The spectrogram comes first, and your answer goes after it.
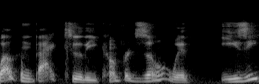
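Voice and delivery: very high-pitched, squeaky voice pushed way up. Showing an impression you like to do, Easy welcoming listeners back to the Comfort Zone, high-pitched Easy impression. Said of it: "he's got a very high-pitched voice".

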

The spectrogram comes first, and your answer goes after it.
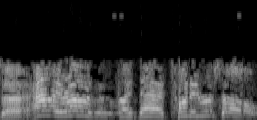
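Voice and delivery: unusual, very high, zany radio voice. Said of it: "He goes".

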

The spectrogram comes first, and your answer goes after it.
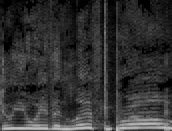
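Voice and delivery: play-acted very high, very slow, drawn-out yelling scream. Retelling how a friend screams at a wrestler from ringside: imitating Enrique screaming. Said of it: "he goes ringside and he screams at him".

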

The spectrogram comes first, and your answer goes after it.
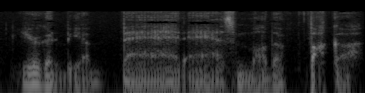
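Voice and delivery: put-on quiet voice. Recounting a RoboCop scene, the speaker quotes Robert Morton leaning in: quiet Robert Morton impression. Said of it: "real quiet, goes".

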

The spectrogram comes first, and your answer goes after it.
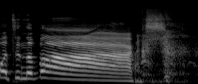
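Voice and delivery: very loud, high, slow yell, stretched out. At your mother-in-law's memorial, her remains in a box on a table, speak in your best Brad Pitt voice. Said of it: "in my best Brad Pitt voice".

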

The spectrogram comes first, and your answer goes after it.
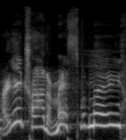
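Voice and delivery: put-on Southern accent, pitched high. Retelling an episode, the speaker voices her storming into engineering: Southern accent. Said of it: "you went southern".

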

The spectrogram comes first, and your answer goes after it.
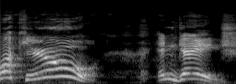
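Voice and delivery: stern captain voice with swooping pitch. Asked whether that is his Picard impression, speaker does a Picard impression. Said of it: "Is that your Picard impression?".

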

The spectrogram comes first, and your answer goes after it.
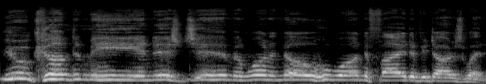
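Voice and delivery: very high, slow put-on drawl. Asked about Marlon Brando, answering in a Marlon Brando impression. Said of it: "What would Marlon Brando say about that impression?".

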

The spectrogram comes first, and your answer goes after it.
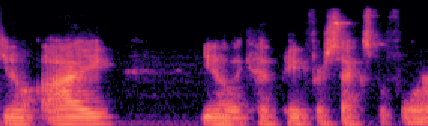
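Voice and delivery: hushed voice. Retelling what a guy at a book signing said: imitating a hushed tone. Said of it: "in a hushed tone".

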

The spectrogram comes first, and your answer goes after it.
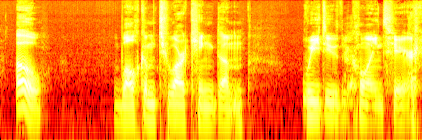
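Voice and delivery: mock-friendly, put-on nicest tone. Retelling a scene, the speaker quotes someone, imitating a very nice tone. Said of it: "And Jeremy in the nicest way is like".

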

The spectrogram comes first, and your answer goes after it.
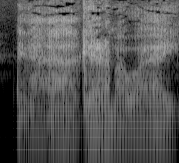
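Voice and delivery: very low, hushed, rough raspy bass. Retelling how playing Batman made the voice go bassier: bassier Batman voice. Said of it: "my voice, I think, has gotten naturally more bassier".

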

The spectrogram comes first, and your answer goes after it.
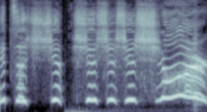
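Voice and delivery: high, very slow stammering shout, "shark" stretched out. Retelling a film scene, a character spotting a fin: imitating a stuttering shout. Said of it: "she shouts out".

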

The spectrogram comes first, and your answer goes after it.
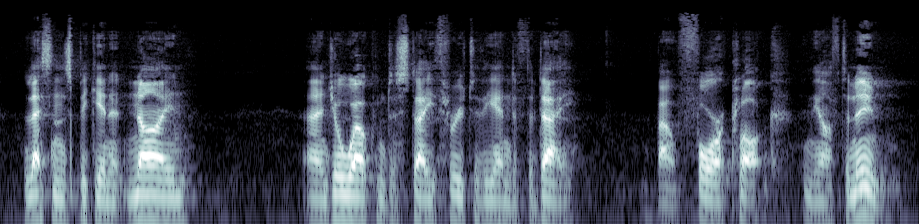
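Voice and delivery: acted straight-faced tone. Acting out a planned reply to a school inspector: deadpan. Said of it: "completely straight face, completely deadpan".

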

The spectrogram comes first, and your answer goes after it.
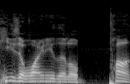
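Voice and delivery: normal talking voice

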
